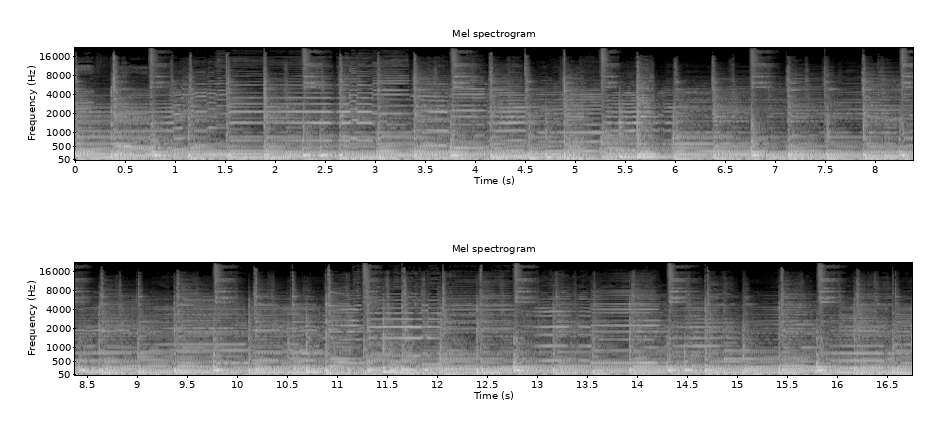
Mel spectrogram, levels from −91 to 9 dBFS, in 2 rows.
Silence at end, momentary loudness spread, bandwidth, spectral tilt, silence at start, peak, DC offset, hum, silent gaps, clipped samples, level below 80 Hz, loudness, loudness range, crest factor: 0 s; 3 LU; over 20 kHz; -6.5 dB/octave; 0 s; 0 dBFS; under 0.1%; none; none; under 0.1%; -22 dBFS; -16 LUFS; 1 LU; 14 dB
